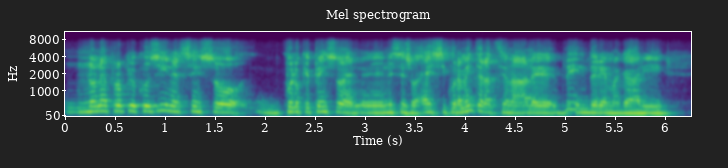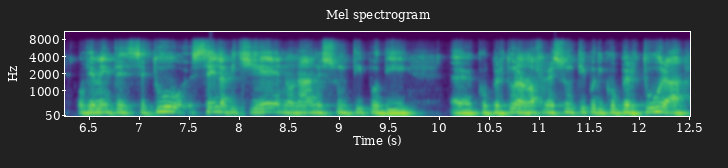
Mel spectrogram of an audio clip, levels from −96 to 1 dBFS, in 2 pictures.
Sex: male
